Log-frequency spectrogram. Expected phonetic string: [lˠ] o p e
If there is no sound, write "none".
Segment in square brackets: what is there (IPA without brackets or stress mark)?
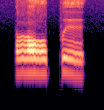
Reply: lˠ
